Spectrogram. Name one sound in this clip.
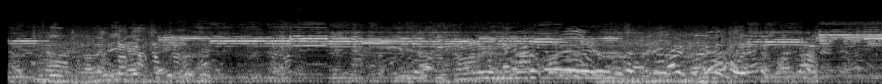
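A crowd of men shouts and chants loudly outdoors.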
